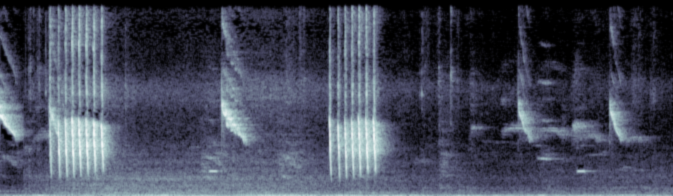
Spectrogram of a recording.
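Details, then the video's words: Bar-winged prinia song from a lure meant to excite caged birds; two short, quick bursts of very high chirps, with scattered faint slurred notes between and a quiet background. "Pancingan Ciblek semi agar cepat emosi dan cepat bunyi"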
